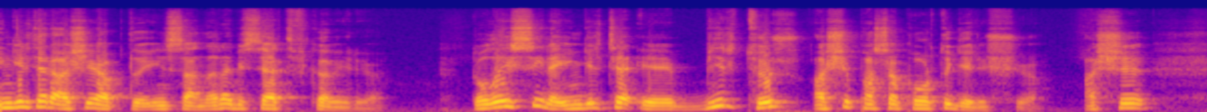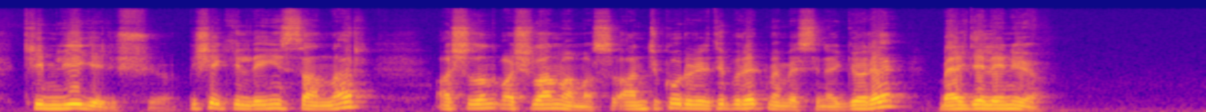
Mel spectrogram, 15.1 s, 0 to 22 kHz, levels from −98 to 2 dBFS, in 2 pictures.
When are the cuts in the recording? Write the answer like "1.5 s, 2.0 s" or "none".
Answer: 2.7 s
